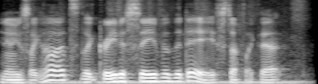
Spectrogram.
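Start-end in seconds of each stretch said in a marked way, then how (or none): 0.4-2.1 mock dripping sarcasm, insincere, swooping pitch. Retelling what he said about a missed call: imitating a sarcastic remark. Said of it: "was very sarcastic about it".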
